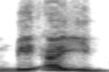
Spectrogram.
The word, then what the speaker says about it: بأيد: كذلك نقول بأيد وننطق ياء واحدة.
